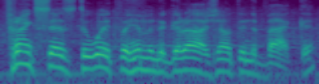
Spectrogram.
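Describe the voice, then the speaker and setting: An actor playing a friendly, chatty barkeep for the mob in a game drama, with a gravelly voice. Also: male voice, mid-range voice, lively intonation, moderate pace, natural voice. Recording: noisy ambience behind voice.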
